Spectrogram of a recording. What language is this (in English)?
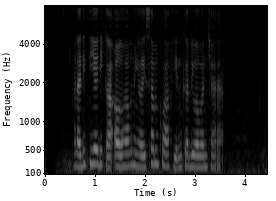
Sundanese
